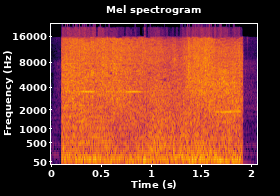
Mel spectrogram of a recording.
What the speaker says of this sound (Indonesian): saat dia menyalakan mobil, tiba-tiba mobil itu meledak.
